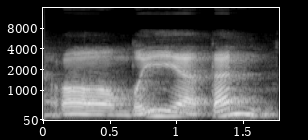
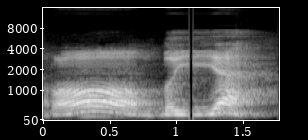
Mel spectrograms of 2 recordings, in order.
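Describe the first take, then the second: First: The word ends with a full 'tan' ending. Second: The word ends with a soft 'h' sound. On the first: The reader continues without stopping on this word. "Contohnya radiyatan" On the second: The reader stops on this word. "jika waqaf dibaca radiyah"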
